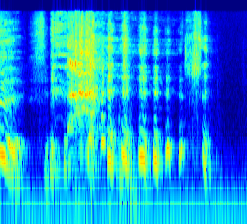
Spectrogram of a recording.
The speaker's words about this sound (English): But yeah, see, I chugged it, and then I just cough.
